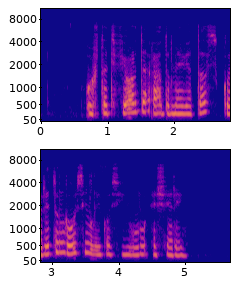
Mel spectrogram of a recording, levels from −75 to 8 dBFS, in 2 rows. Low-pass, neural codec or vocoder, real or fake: 7.2 kHz; codec, 16 kHz, 16 kbps, FreqCodec, smaller model; fake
